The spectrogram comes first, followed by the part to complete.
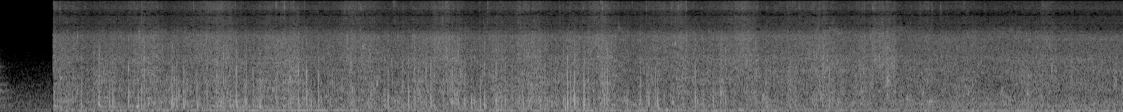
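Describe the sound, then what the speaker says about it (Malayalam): Steady heavy rain pours continuously in Chavara, Kerala, a dense, even hiss with scattered drops and splashes, close and unbroken throughout with no voices. "ഇടവിട്ട് പെയ്യുന്ന മഴ ആശങ്കയ്ക്ക് ഇടയാക്കുന്നുമുണ്ട്"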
